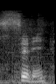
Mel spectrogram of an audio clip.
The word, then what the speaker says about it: SITI: spam in the inbox we abbreviate Siti and pronounced City uh and that's a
